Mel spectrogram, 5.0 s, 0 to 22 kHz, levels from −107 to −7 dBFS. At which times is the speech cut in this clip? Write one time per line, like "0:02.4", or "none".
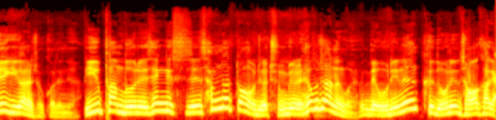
none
